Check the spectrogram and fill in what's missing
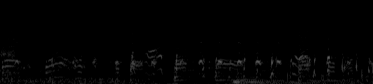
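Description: Chickens cluck busily and continuously in the Fable 3 video game, several birds overlapping in a lively farmyard chatter with a low background hum.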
